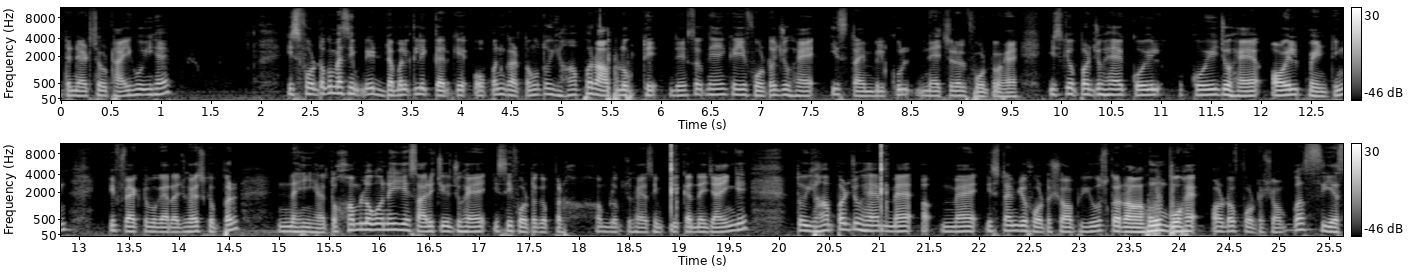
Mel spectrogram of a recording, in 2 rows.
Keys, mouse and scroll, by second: 6.3-6.8 scroll up 1, 16.1-16.7 scroll down 1, 19.1 click.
